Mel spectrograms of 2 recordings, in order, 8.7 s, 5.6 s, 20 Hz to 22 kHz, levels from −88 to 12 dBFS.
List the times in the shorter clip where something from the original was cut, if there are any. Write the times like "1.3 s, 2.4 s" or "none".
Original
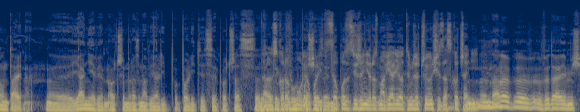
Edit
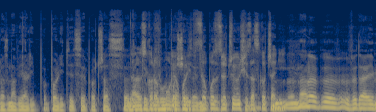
3.3 s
